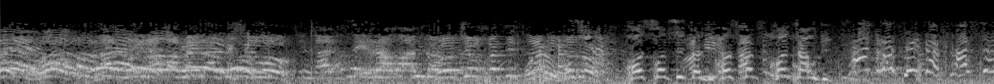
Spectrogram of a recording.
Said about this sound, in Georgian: შინაგან საქმეთა სამინისტროსთან შეკრებილმა რამდენიმე ადამიანმა ყოფილი პრემიერ-მინისტრი მანქანამდე შეძახილებით მიაცილა.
